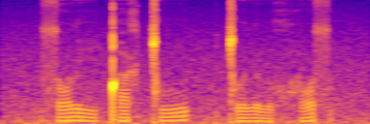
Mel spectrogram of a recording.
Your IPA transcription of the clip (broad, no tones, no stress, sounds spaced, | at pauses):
s ɔ l iː ǃ a x ǀ u | ǀ ʊ l ʊ l o x h ɔ s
